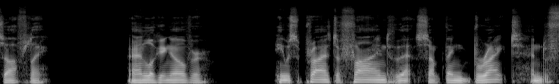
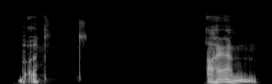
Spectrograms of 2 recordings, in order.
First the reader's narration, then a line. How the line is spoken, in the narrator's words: he muttered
